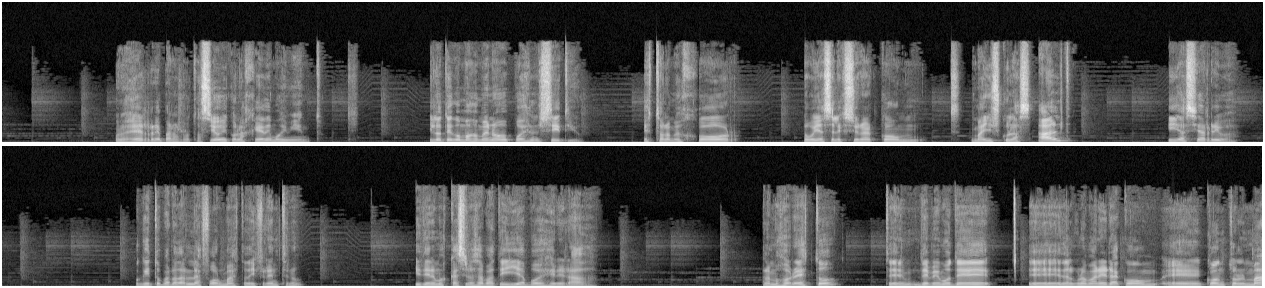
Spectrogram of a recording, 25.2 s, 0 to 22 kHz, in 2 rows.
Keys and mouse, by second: 3.9 Tab, 4.5 middle click, 5.4 middle click, 6.4 middle click, 7.5 right click, 8.0 alt+shift+right click, 11.7-13.8 drag, 14.8 Tab, 15.3-19.3 middle drag, 19.7 shift+middle drag, 20.7 Tab, 21.1 shift+middle click, 21.8 middle click, 23.5 right click, 25.1-25.2 ctrl+KP_Add.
